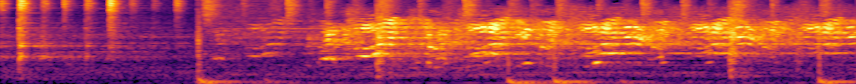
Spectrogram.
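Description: Electronic downtempo track with a deep drum-machine kick and ticking hi-hats. A sampled field recording of many chattering voices comes in over the beat about a second and a half in.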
